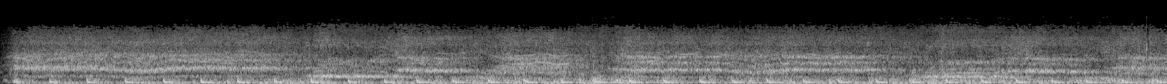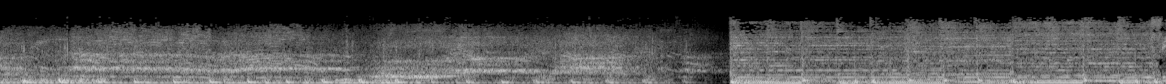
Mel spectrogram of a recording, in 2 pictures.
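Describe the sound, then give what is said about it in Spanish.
A loud crowd of football fans celebrates, cheering and chanting in unison over steady rhythmic clapping for about nineteen seconds, then cuts abruptly to music. “Así lo celebraba la afición.”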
